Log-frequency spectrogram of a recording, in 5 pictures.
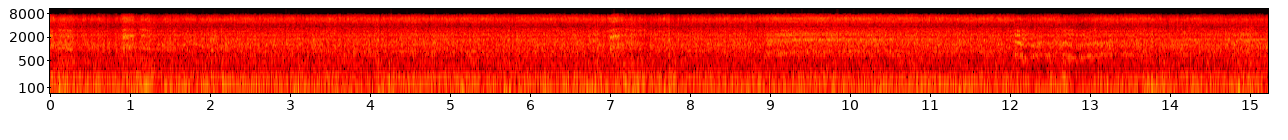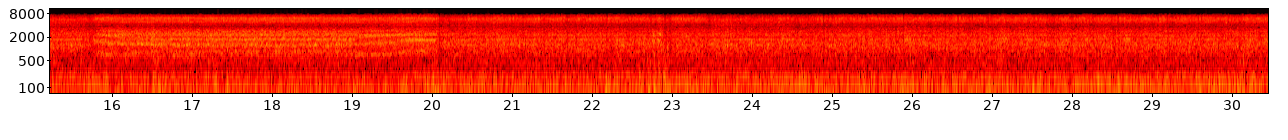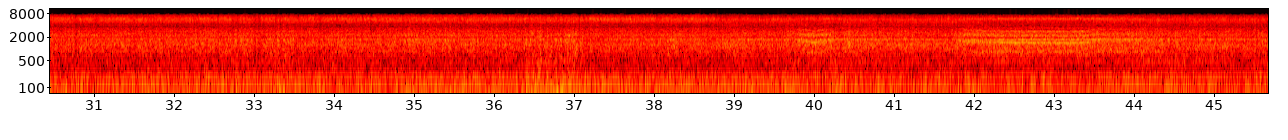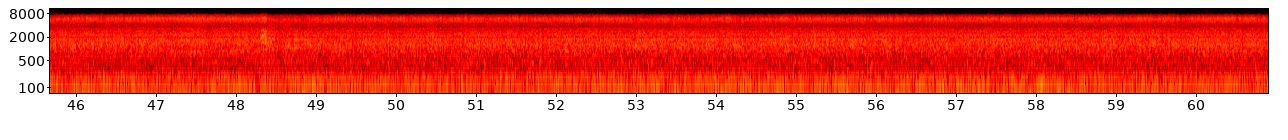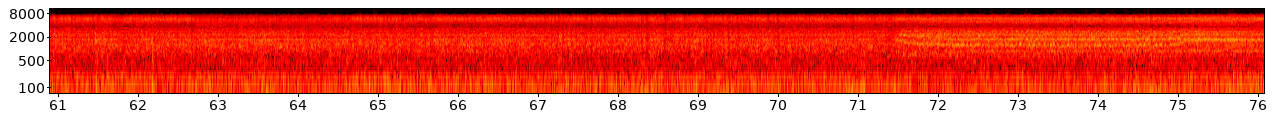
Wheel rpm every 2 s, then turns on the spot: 250, 240, 230, 240, 240, 230, 200, 220, 200, 200, 220, 240, 230, 230, 230, 230, 230, 230, 230, 230, 230, 220, 230, 230, 230, 230, 230, 230, 230, 230, 230, 230, 230, 240, 230, 230, 200, 210.
none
